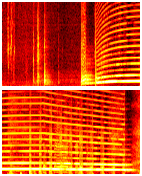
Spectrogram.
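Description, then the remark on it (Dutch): A horn blares loudly in one long, steady blast lasting several seconds, with a rattling pulse underneath, after a few short knocks and rustles. “Hij kan ook echt toeteren hoor.”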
